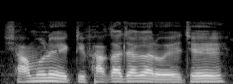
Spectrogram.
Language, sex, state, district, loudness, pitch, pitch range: Bengali, male, West Bengal, Cooch Behar, -14 LUFS, 135 Hz, 120-140 Hz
